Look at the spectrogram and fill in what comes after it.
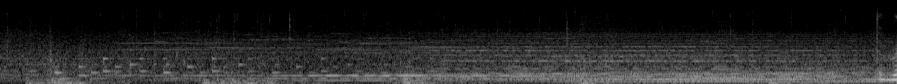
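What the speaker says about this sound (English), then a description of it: "The rain is subsiding, and the sky will soon clear." Rain in a Wuthering Waves video game cutscene, a dense, steady patter of drops on surfaces that swells slightly toward the end, heard with no speech over it.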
